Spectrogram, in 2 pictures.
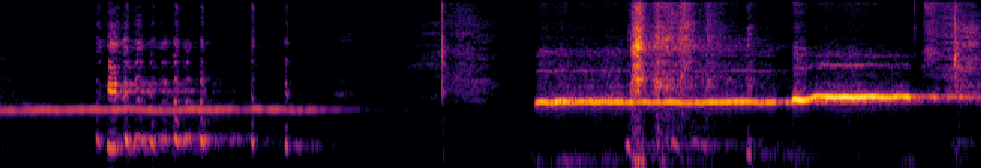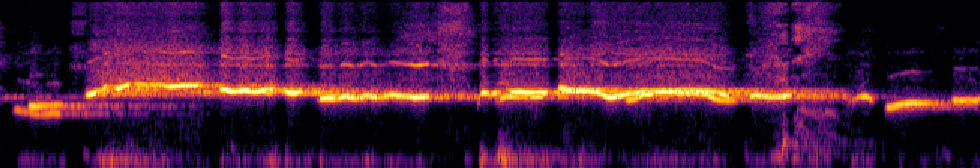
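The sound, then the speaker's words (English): A person whistles a tune in long, sliding notes, pausing briefly before carrying on, while giggles and stifled laughter break out underneath. “can you whistle the Kistler Whistler from Ford?”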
